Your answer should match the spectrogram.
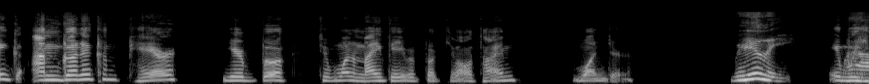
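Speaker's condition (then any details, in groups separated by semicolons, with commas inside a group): Cerebral palsy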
